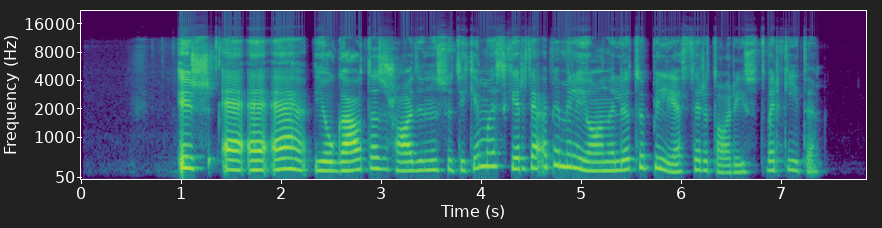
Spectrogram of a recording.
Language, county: Lithuanian, Klaipėda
